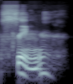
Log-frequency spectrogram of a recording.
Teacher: With the front of the tongue, and then the back of the tongue, I call it the back N because it's basically an N sound, not an NG sound, but using the back of the tongue · And there's a little bit of a release there. There's not supposed to be a g that gets pushed out. · you don't push it out, you block it and let it go through the nose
